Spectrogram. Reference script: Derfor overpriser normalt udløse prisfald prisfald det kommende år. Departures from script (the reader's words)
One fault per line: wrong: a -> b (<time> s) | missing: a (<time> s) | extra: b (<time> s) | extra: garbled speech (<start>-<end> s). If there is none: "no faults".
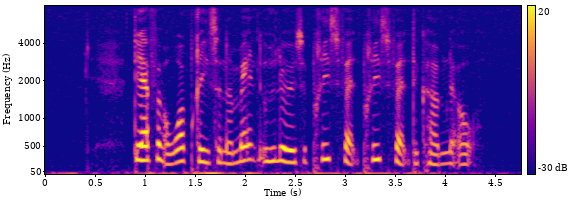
no faults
